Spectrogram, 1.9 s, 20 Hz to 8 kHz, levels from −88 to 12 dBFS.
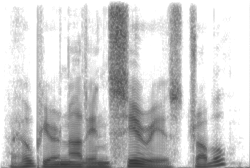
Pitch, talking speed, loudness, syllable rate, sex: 110 Hz, 255 wpm, -16 LUFS, 6.6 syllables/s, male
